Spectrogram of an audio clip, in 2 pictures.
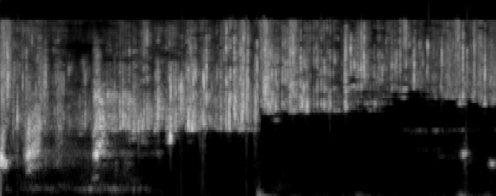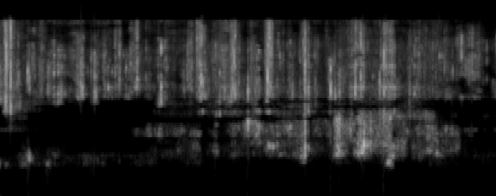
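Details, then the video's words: A puppy eating at close range: rapid, rattling lip smacks and crisp chewing clicks, loudest in the first half and then thinning into scattered smacks and short pauses toward the end. "the sound of a cute puppy smacking its lips"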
